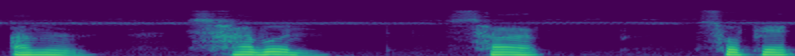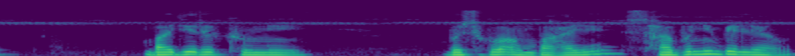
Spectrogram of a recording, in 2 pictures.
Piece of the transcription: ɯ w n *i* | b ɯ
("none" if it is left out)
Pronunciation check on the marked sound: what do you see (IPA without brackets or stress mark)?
i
